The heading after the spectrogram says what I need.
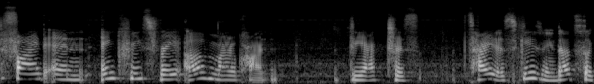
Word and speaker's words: myocarditis: The doctors did find an increased rate of myocarditis that's the correct pronunciation, among young men.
